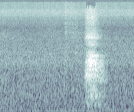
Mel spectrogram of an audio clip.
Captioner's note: sighs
